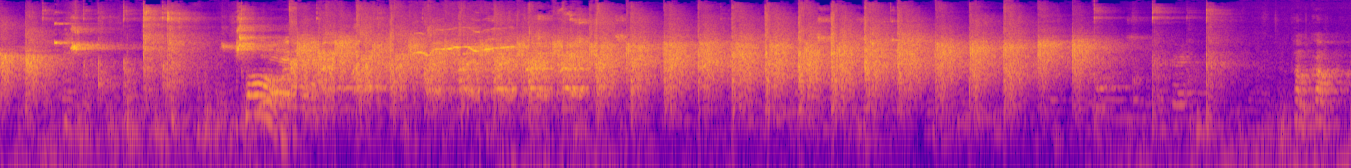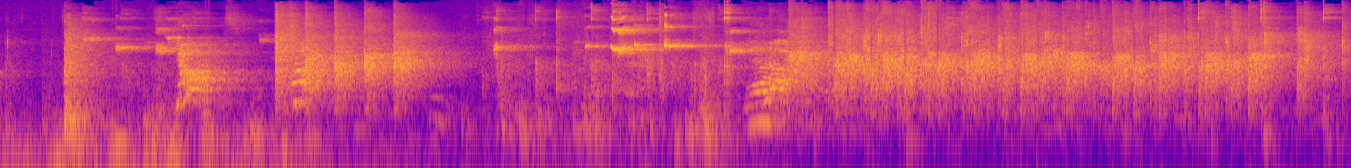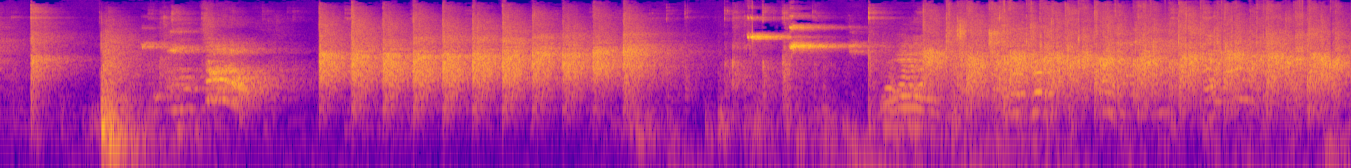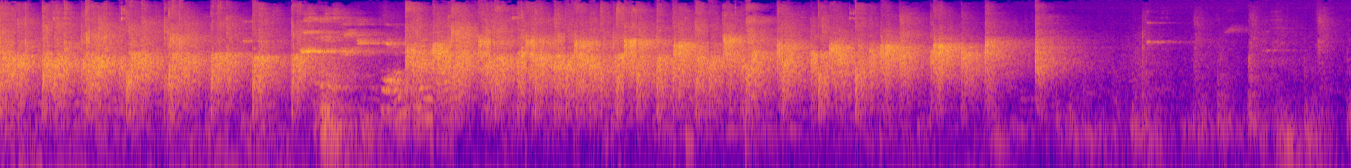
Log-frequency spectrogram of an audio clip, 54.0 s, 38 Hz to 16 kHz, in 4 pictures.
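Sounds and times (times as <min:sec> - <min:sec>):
spectators clapping: 0:00.0 - 0:02.0, 0:02.7 - 0:11.2, 0:16.2 - 0:18.1, 0:19.9 - 0:27.8, 0:30.2 - 0:34.5, 0:36.0 - 0:51.4
spectators shouting and cheering: 0:02.5 - 0:06.2, 0:15.1 - 0:16.9.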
